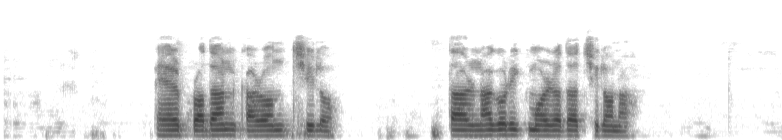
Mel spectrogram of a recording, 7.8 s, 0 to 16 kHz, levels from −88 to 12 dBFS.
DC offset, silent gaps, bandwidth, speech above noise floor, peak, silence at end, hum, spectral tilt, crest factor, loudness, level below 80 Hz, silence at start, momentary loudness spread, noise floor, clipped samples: under 0.1%; none; 6 kHz; 58 dB; -2 dBFS; 1.5 s; none; -8.5 dB/octave; 20 dB; -19 LUFS; -64 dBFS; 1.55 s; 7 LU; -77 dBFS; under 0.1%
